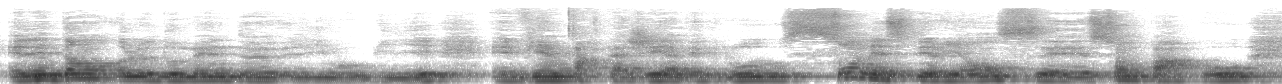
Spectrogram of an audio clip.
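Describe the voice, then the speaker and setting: Male radio host; formal, hesitant; low, dark voice in an echoey room, off-mic. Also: moderate pace, recorded from a distance. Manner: formal, hesitant with frequent fillers. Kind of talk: formal interview hosting.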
